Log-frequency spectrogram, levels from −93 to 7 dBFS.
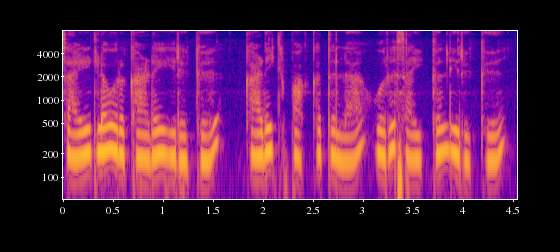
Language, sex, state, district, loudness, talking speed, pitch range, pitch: Tamil, female, Tamil Nadu, Nilgiris, -17 LUFS, 120 wpm, 180-210 Hz, 195 Hz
